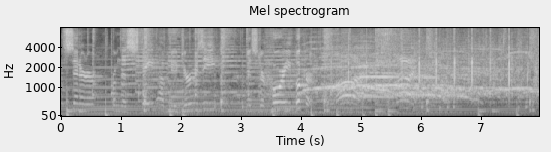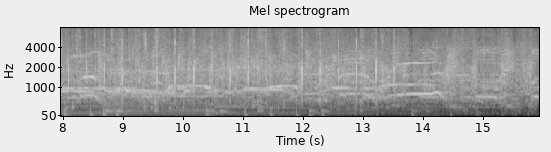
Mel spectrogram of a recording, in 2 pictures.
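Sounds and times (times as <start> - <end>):
speech: 0.1 - 5.5
cheering: 3.8 - 15.9
audience applause greeting Senator Cory Booker: 4.1 - 15.9.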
